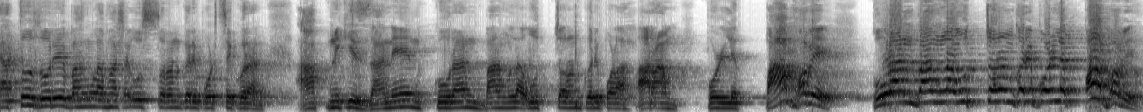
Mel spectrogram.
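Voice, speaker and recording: A man preaching an impassioned sermon, often shouting and scolding his listeners. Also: on the high side, reverberant. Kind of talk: fiery sermon.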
